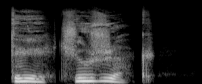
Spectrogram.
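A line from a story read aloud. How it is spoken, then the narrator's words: Hoarse reply. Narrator (Russian): хрипло ответил ему Нуке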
